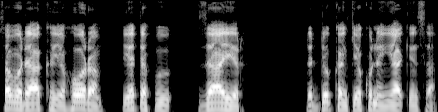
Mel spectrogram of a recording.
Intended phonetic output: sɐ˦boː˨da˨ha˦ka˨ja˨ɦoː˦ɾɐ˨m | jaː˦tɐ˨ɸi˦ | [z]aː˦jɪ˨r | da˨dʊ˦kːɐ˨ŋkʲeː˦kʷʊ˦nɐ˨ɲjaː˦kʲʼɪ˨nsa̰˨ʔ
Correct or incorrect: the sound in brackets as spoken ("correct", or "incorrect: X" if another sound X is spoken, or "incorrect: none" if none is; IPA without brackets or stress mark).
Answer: correct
